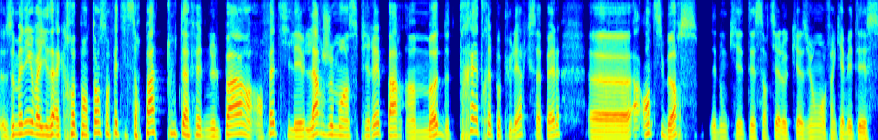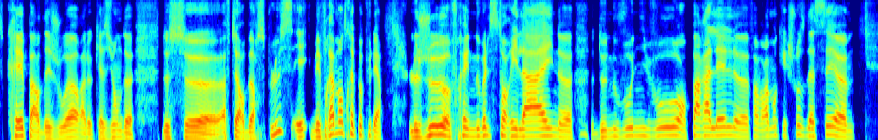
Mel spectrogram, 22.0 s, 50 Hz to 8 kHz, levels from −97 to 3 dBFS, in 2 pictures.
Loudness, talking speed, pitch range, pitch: -24 LUFS, 210 wpm, 125-180 Hz, 155 Hz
